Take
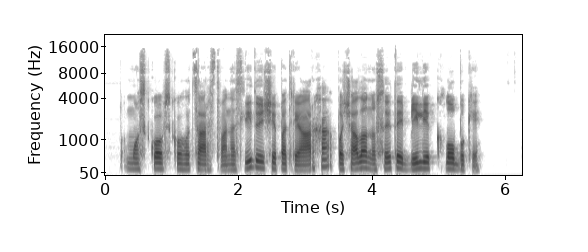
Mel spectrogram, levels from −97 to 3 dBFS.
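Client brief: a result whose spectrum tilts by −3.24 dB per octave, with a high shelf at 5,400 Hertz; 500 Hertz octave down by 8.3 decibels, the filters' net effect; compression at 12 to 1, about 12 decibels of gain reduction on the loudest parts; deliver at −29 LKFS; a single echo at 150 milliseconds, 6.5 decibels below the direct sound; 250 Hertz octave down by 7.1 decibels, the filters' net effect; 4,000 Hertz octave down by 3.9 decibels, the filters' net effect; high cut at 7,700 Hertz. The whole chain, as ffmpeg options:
ffmpeg -i in.wav -af "lowpass=7700,equalizer=frequency=250:width_type=o:gain=-5.5,equalizer=frequency=500:width_type=o:gain=-9,equalizer=frequency=4000:width_type=o:gain=-6.5,highshelf=frequency=5400:gain=5,acompressor=threshold=-33dB:ratio=12,aecho=1:1:150:0.473,volume=9.5dB" out.wav

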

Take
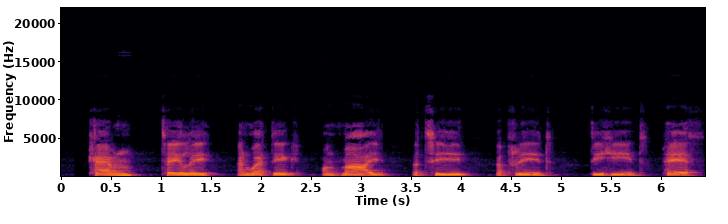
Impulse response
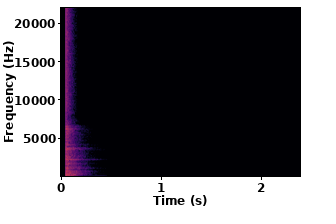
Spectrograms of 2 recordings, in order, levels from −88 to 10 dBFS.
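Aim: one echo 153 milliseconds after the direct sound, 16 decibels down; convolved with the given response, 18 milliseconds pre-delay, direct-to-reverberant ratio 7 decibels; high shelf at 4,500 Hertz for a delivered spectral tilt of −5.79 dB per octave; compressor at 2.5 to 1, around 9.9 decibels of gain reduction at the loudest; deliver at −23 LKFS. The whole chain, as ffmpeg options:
-filter_complex "[0:a]highshelf=frequency=4500:gain=-9,acompressor=threshold=-28dB:ratio=2.5,aecho=1:1:153:0.158,asplit=2[link_01][link_02];[1:a]atrim=start_sample=2205,adelay=18[link_03];[link_02][link_03]afir=irnorm=-1:irlink=0,volume=-15dB[link_04];[link_01][link_04]amix=inputs=2:normalize=0,volume=5dB"

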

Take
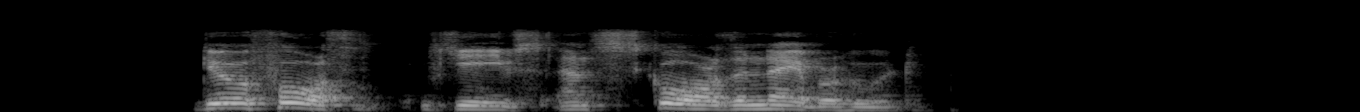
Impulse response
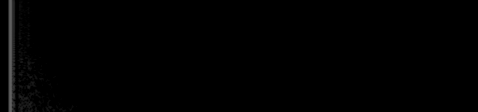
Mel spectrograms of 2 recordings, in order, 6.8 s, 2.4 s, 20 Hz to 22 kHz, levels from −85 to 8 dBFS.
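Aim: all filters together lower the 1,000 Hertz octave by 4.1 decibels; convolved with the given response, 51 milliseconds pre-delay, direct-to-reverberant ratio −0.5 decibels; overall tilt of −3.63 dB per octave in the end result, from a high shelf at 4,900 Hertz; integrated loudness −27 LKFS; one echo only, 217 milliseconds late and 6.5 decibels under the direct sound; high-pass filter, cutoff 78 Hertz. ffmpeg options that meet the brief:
-filter_complex "[0:a]highpass=78,equalizer=frequency=1000:width_type=o:gain=-5.5,highshelf=frequency=4900:gain=-4.5,aecho=1:1:217:0.473,asplit=2[link_01][link_02];[1:a]atrim=start_sample=2205,adelay=51[link_03];[link_02][link_03]afir=irnorm=-1:irlink=0,volume=2.5dB[link_04];[link_01][link_04]amix=inputs=2:normalize=0,volume=-2dB"

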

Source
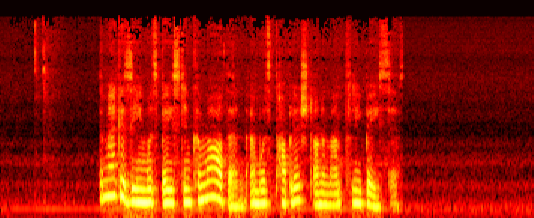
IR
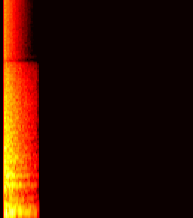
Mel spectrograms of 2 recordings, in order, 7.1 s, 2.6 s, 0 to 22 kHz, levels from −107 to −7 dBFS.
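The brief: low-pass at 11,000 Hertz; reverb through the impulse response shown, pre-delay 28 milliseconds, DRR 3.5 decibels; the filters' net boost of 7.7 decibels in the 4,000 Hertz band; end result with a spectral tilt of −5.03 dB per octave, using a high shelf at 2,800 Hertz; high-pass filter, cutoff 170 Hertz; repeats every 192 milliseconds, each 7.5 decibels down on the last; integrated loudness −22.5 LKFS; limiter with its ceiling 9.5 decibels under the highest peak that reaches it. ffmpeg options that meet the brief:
-filter_complex "[0:a]highpass=170,lowpass=11000,highshelf=frequency=2800:gain=7.5,equalizer=frequency=4000:width_type=o:gain=4,alimiter=limit=-20dB:level=0:latency=1,aecho=1:1:192|384|576|768|960:0.422|0.177|0.0744|0.0312|0.0131,asplit=2[link_01][link_02];[1:a]atrim=start_sample=2205,adelay=28[link_03];[link_02][link_03]afir=irnorm=-1:irlink=0,volume=-28.5dB[link_04];[link_01][link_04]amix=inputs=2:normalize=0,volume=4.5dB"

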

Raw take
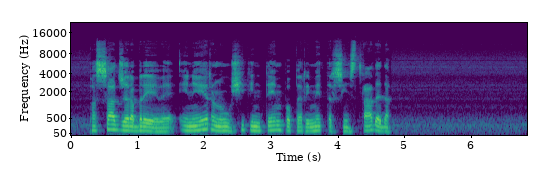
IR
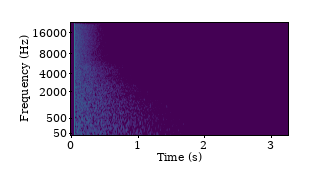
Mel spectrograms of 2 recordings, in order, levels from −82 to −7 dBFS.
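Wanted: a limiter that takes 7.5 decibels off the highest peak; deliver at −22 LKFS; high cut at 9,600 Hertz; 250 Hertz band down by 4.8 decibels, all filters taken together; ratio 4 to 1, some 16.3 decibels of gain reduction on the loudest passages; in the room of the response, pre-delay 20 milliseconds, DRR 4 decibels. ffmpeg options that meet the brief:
-filter_complex "[0:a]lowpass=9600,equalizer=frequency=250:width_type=o:gain=-6,acompressor=threshold=-42dB:ratio=4,alimiter=level_in=10.5dB:limit=-24dB:level=0:latency=1,volume=-10.5dB,asplit=2[link_01][link_02];[1:a]atrim=start_sample=2205,adelay=20[link_03];[link_02][link_03]afir=irnorm=-1:irlink=0,volume=-3.5dB[link_04];[link_01][link_04]amix=inputs=2:normalize=0,volume=22.5dB"

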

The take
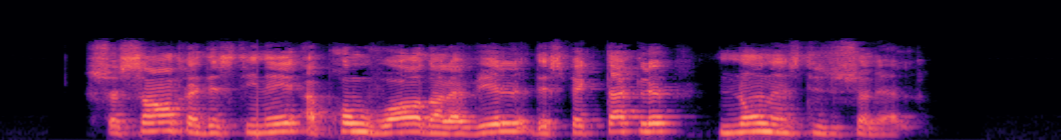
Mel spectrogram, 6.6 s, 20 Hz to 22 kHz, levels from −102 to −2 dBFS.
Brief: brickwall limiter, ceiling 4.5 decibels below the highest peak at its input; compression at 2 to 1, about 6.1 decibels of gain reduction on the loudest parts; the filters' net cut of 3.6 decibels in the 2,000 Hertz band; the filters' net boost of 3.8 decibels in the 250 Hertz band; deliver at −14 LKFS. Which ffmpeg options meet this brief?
ffmpeg -i in.wav -af "equalizer=frequency=250:width_type=o:gain=6,equalizer=frequency=2000:width_type=o:gain=-5,acompressor=threshold=-30dB:ratio=2,volume=19dB,alimiter=limit=-3.5dB:level=0:latency=1" out.wav

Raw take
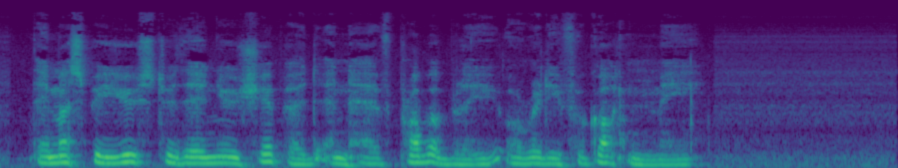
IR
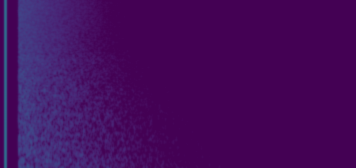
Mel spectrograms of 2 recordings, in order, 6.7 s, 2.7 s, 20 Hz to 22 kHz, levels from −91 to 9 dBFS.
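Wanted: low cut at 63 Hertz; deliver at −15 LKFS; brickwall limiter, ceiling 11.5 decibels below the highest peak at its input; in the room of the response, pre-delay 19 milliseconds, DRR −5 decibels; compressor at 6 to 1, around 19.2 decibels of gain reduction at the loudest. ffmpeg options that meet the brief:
-filter_complex "[0:a]highpass=63,acompressor=threshold=-39dB:ratio=6,alimiter=level_in=15.5dB:limit=-24dB:level=0:latency=1,volume=-15.5dB,asplit=2[link_01][link_02];[1:a]atrim=start_sample=2205,adelay=19[link_03];[link_02][link_03]afir=irnorm=-1:irlink=0,volume=6dB[link_04];[link_01][link_04]amix=inputs=2:normalize=0,volume=27dB"

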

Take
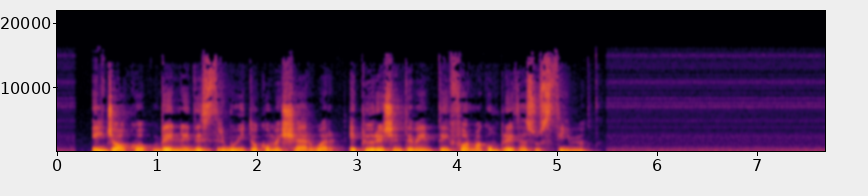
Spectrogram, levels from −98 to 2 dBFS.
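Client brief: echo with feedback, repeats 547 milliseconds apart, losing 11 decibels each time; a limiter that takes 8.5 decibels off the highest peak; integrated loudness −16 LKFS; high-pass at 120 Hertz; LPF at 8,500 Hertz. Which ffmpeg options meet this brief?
ffmpeg -i in.wav -af "highpass=120,lowpass=8500,alimiter=limit=-17.5dB:level=0:latency=1,aecho=1:1:547|1094|1641:0.282|0.0789|0.0221,volume=12.5dB" out.wav

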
